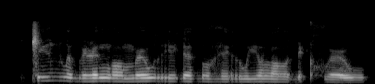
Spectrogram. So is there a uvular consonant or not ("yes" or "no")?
no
